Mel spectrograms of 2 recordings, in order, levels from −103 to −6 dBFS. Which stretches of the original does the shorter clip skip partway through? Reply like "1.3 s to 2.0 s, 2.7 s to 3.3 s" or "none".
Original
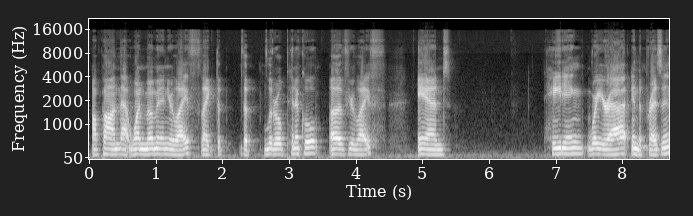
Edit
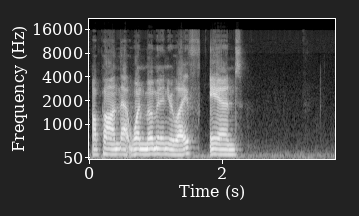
1.7 s to 4.8 s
